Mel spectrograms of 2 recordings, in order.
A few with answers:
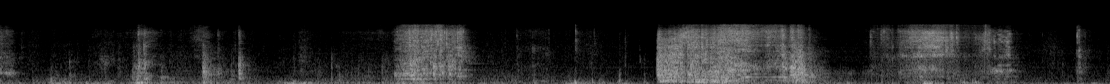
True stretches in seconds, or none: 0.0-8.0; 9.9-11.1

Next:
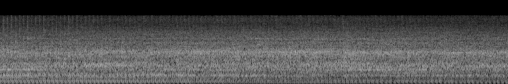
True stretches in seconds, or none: 0.0-5.1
